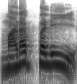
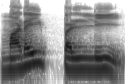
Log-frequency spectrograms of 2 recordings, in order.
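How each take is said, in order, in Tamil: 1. இரண்டாவது உயிர் ஒலி வெறும் 'a' தான். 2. இரண்டாவது உயிர் ஒலி 'ai' தான்.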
